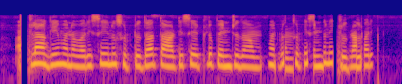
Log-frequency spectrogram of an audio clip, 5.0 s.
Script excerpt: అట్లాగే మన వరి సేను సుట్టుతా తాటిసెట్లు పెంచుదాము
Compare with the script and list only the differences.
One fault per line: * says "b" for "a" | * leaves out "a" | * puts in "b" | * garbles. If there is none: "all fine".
* garbles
